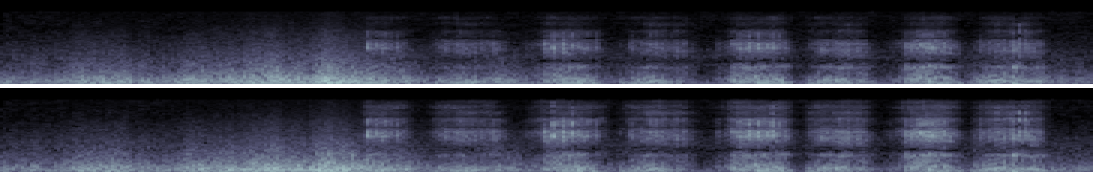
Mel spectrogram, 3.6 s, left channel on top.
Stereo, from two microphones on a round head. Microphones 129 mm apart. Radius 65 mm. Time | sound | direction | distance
1.2 | sawing | 85° right | ?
